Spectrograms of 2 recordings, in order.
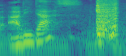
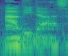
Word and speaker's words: Adidas: It's Nike and Adidas, right? Right. We don't say Nike and Adidas.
